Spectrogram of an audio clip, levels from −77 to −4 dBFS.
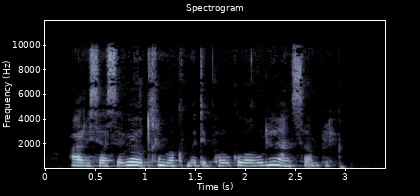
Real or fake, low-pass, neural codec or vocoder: real; 9.9 kHz; none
